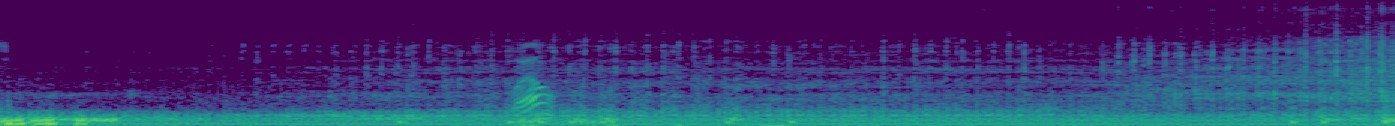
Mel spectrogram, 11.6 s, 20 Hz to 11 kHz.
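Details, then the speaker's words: 1980 Camaro Z28 junkyard find, first run: a loose, puffing tick at about four a second over a rough idle; bad exhaust leaks at the header flange gaskets. "So, yeah, he's got some bad exhaust leaks."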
